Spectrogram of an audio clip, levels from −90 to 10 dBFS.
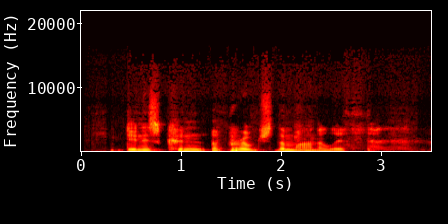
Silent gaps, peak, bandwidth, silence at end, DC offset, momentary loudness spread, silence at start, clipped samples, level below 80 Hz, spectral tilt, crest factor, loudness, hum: none; -8 dBFS; 15 kHz; 0.5 s; under 0.1%; 18 LU; 0.45 s; under 0.1%; -52 dBFS; -5.5 dB/octave; 22 dB; -28 LUFS; none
